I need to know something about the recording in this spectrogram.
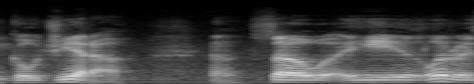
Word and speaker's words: Gojira: Well, reason why I'm pointing that out is because as Godzilla's original name pronounced in the Japanese is actually Gojira.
